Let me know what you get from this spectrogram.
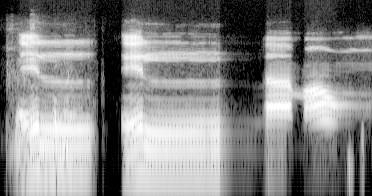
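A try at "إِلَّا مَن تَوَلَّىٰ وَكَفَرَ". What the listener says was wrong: Ilnya nggak ditahan. Illa man tipis.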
